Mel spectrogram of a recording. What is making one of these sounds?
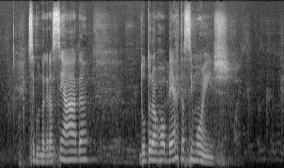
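A man speaks loudly through a microphone, drawing out his words.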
